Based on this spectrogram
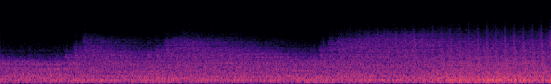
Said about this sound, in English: Ominous rumbling noise. Ooh, I love a good ominous drone. Also, it sounds like Centipede or something.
